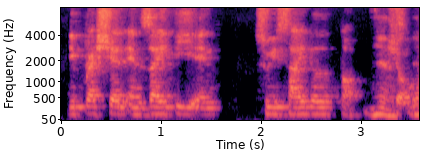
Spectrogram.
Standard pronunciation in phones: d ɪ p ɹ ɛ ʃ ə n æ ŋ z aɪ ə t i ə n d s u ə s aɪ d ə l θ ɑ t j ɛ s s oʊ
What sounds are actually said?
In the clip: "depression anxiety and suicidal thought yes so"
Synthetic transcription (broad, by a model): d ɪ p ɹ ɛ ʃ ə n æ ŋ z aɪ ə t i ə n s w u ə s aɪ d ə l t ɑ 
